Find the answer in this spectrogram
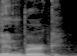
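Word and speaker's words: Lindberg: Lindbergh. – Lindbergh. Okay. Thank you. B-E-R-G or B-U-R-G? – E-R-G. – E-R-G.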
